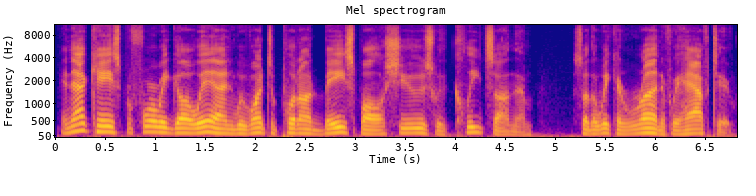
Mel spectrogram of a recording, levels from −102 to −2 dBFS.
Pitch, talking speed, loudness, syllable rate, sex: 125 Hz, 240 wpm, -18 LUFS, 4.9 syllables/s, male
